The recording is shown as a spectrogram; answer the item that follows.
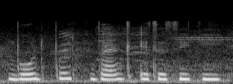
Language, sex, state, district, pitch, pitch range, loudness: Hindi, female, Bihar, Patna, 240 Hz, 230-245 Hz, -13 LUFS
